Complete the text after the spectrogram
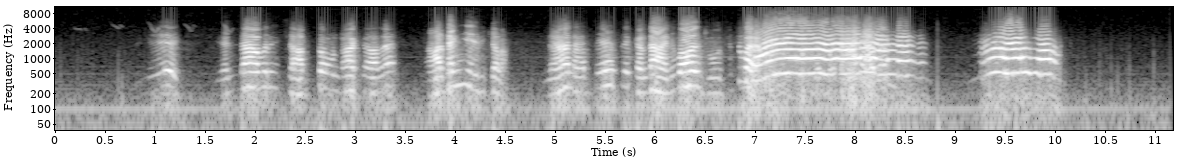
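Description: A man speaks with animation, close by.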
